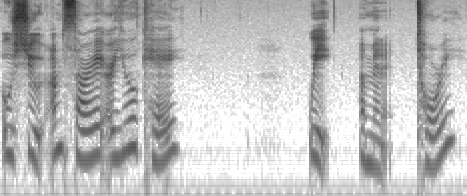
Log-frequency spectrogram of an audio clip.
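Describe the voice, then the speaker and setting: A woman's voice: high-pitched, unhurried, dry recording. A woman voicing a casual, teasing young man, the heroine's old friend, in a romance story. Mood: concerned, surprised. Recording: loud music behind the voice.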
